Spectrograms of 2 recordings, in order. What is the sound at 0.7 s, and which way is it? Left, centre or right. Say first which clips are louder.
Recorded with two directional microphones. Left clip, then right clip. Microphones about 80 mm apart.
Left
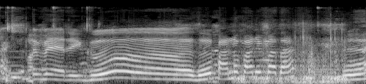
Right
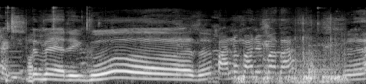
Speech: right 2 dB; right.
